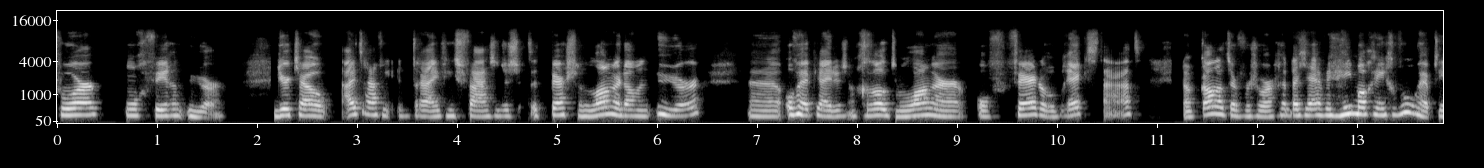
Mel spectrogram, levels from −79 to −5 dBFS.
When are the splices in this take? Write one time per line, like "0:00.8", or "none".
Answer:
0:02.1
0:02.8
0:04.7
0:08.4
0:11.1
